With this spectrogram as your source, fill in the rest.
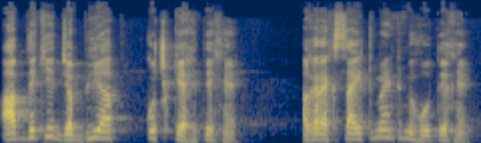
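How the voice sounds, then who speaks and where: A man speaking as a voice coach, explaining techniques in an instructional way with deliberate emphasis on key words. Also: a little high, animated, darkish tone, husky. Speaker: voice coach and host. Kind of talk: instructional tutorial with spoken demonstrations.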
